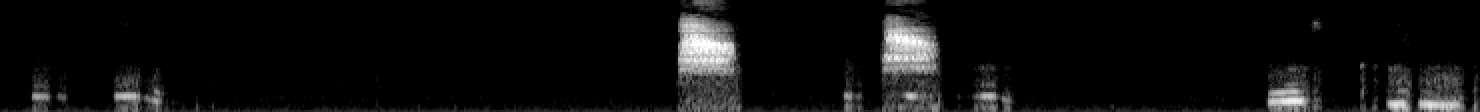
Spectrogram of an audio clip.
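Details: Tame wild cowbird giving two loud, short, harsh high notes about a second apart, with soft human voice fragments before and after.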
